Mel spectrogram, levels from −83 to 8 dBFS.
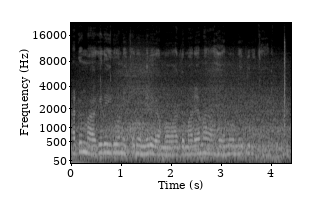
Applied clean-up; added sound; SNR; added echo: none; Mechanical fan; 4 dB; none.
